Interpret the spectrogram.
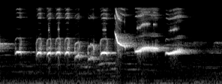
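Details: Orange-headed thrush song used to stir another bird to respond: a quick stutter of repeated chirps, a sharp high upsweep, then two long, clear, smoothly bending whistles.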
